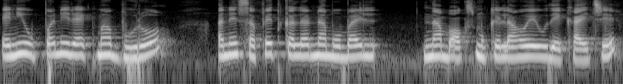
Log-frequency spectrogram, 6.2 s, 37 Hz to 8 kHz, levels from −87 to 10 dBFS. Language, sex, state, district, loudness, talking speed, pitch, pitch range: Gujarati, female, Gujarat, Valsad, -11 LUFS, 165 wpm, 220 Hz, 205-240 Hz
